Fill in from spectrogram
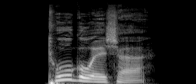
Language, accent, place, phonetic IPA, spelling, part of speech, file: German, Germany, Berlin, [ˈtoːɡoɪʃɐ], togoischer, adjective, De-togoischer.ogg
- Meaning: inflection of togoisch: 1. strong/mixed nominative masculine singular 2. strong genitive/dative feminine singular 3. strong genitive plural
